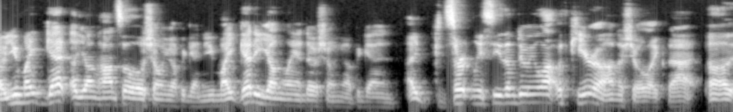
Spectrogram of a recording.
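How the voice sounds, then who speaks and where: A man's voice: mid-range voice, highs cut off. A man co-hosting a podcast, discussing film news casually in a speculative, lightly joking way. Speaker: podcast co-host.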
